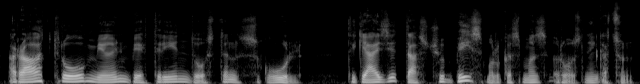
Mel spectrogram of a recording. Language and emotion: Kashmiri, sad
